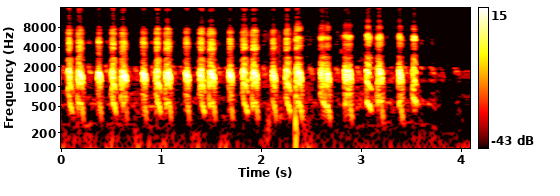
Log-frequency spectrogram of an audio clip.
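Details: Chukar partridge, described as a hunting chukar, giving a fast series of harsh chuk notes, a little over two per second, sustained with steady loudness for nearly four seconds before stopping.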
